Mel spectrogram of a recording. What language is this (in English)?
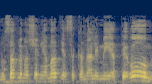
Hebrew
